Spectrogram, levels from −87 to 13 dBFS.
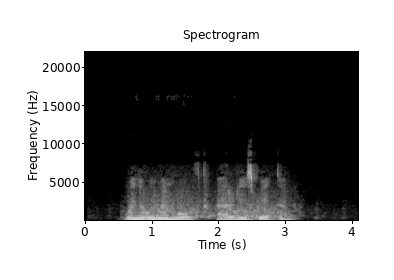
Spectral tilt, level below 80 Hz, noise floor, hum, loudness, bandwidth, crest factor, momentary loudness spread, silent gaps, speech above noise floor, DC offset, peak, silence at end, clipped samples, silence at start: -6.5 dB/octave; -52 dBFS; -66 dBFS; none; -14 LUFS; 7.8 kHz; 14 dB; 14 LU; none; 53 dB; under 0.1%; -2 dBFS; 0.95 s; under 0.1%; 0.6 s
